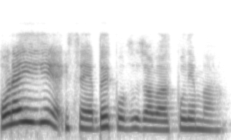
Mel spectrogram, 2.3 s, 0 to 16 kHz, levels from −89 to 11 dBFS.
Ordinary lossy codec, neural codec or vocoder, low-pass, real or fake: Opus, 24 kbps; codec, 16 kHz, 0.5 kbps, X-Codec, HuBERT features, trained on balanced general audio; 7.2 kHz; fake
